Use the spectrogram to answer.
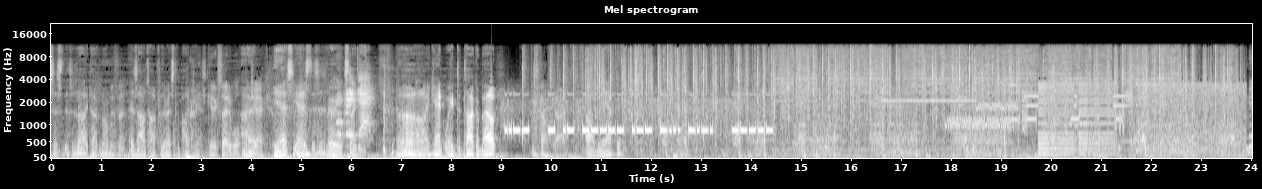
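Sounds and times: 
speech: 0:00.0 - 0:11.7, 0:19.8 - 0:21.2
typewriter sound effect for news: 0:10.0 - 0:23.9.

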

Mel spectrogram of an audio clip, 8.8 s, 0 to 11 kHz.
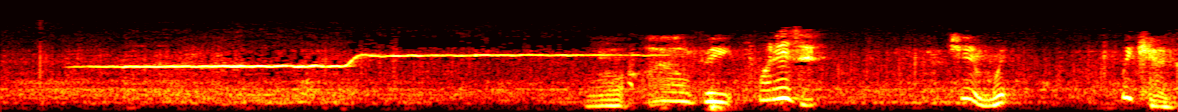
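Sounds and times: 
ship's whistle blowing in fog: 0:00.5 - 0:05.3
speech: 0:04.4 - 0:06.2, 0:07.2 - 0:07.7, 0:08.4 - 0:08.8.

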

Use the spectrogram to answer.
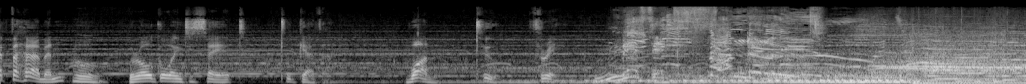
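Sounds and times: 
speech: 0:00.0 - 0:09.8
crowd cheering and whooping: 0:05.9 - 0:10.2.

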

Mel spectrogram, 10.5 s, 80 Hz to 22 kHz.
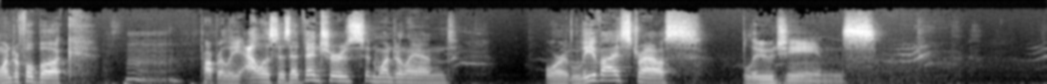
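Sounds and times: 
speech: 0:00.0 - 0:01.4, 0:02.0 - 0:04.7, 0:05.4 - 0:08.8
cat meowing: 0:08.8 - 0:10.4.

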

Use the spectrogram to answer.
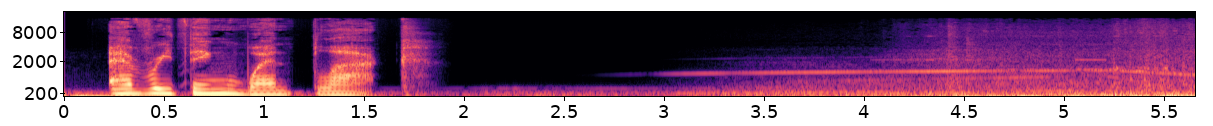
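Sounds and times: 
speech: 0:00.2 - 0:01.8
ambulance siren blaring: 0:03.0 - 0:05.6
heavy road rumble under a moving ambulance: 0:03.0 - 0:05.6.

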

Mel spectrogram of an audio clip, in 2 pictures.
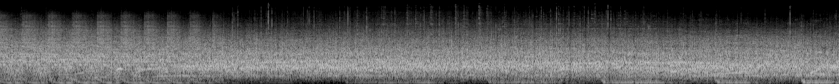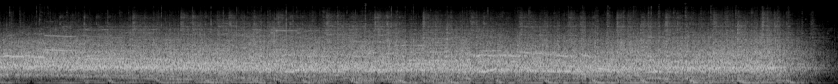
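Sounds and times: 
huge arena crowd roaring and cheering at a basketball game: 0:00.0 - 0:16.7
arena crowd clapping: 0:00.1 - 0:08.0, 0:08.6 - 0:16.7
scattered whoops from arena crowd: 0:08.3 - 0:16.7.

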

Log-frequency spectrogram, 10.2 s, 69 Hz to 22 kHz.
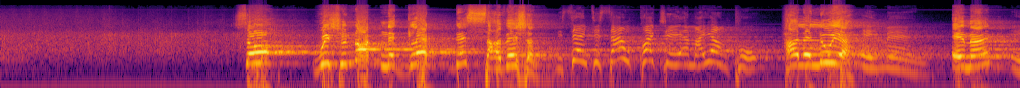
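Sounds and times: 
church audience clapping: 0:00.0 - 0:02.6
speech: 0:03.2 - 0:10.1.

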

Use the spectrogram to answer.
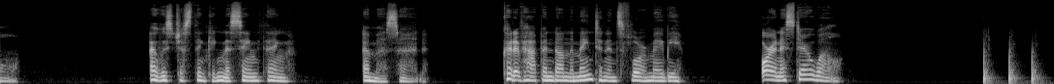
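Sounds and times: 
speech: 0:01.5 - 0:03.0, 0:03.6 - 0:04.4, 0:05.0 - 0:06.9, 0:07.6 - 0:08.5
firm knocking on an apartment door: 0:09.8 - 0:10.5.

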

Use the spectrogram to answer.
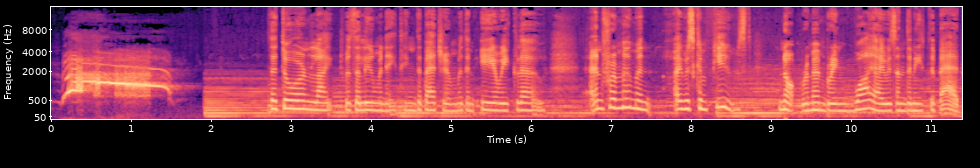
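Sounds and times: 
person screaming high-pitched: 0:00.0 - 0:01.6
speech: 0:02.7 - 0:11.3.

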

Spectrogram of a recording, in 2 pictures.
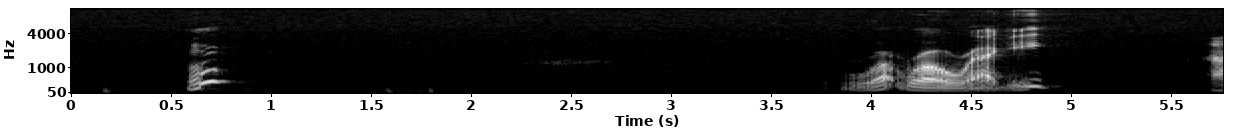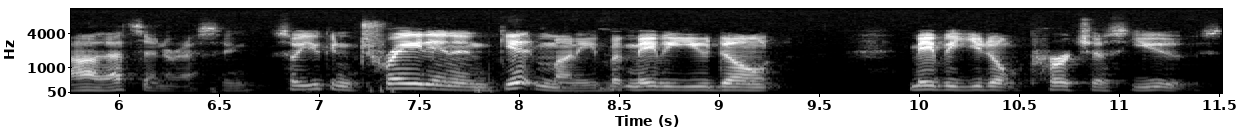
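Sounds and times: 
person imitating a confused dog's whine: 0:00.6 - 0:00.9
speech: 0:04.2 - 0:05.0, 0:05.7 - 0:09.4, 0:10.0 - 0:11.5.

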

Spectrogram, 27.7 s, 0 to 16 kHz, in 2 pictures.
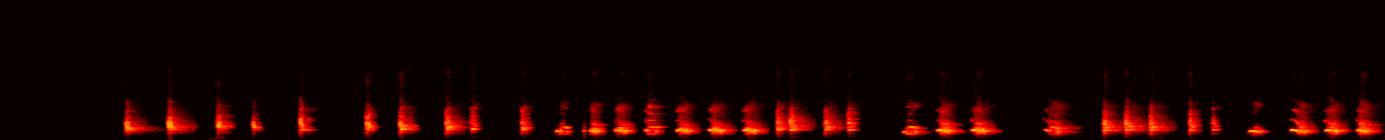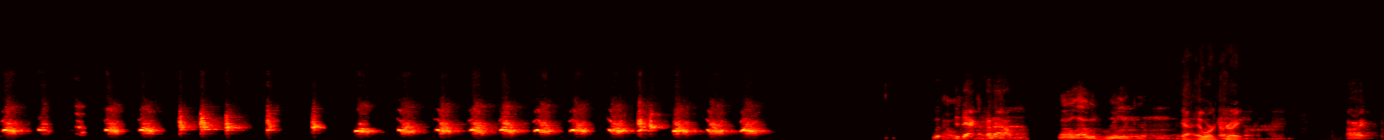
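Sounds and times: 
turkey hunting call yelping to lure a gobbler: 0:01.2 - 0:21.7
speech: 0:23.3 - 0:26.5.

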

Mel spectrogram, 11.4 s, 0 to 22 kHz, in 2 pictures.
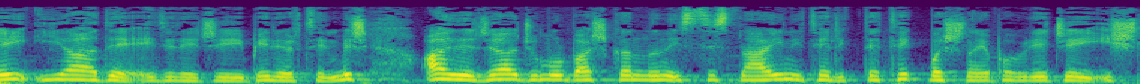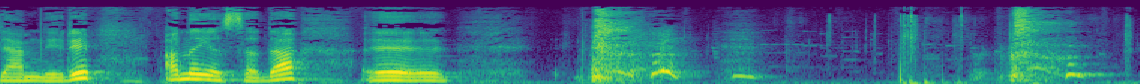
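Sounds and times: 
speech: 0:00.0 - 0:09.0
person sneezing in the morning: 0:08.6 - 0:09.5, 0:10.7 - 0:11.3.

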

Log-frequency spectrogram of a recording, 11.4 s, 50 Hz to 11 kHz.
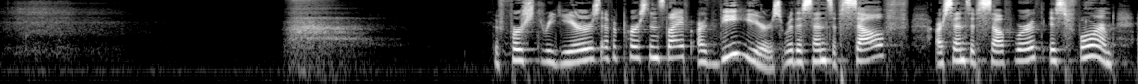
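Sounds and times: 
slow deliberate human breathing: 0:00.0 - 0:01.7, 0:02.8 - 0:05.0, 0:09.0 - 0:09.4
speech: 0:04.9 - 0:11.3.

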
